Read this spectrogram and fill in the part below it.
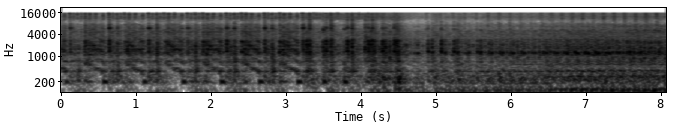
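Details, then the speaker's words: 7.3 Powerstroke (Navistar T444E) turbo diesel with 372,000 miles, cold start after sitting in a crate about two years: it fires and settles into a loud, rough-edged but steady cold idle with a firm exhaust note; the exhaust back pressure valve works. "so this will be uh kind of a cold start um this engine hasn't been run in about two years"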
